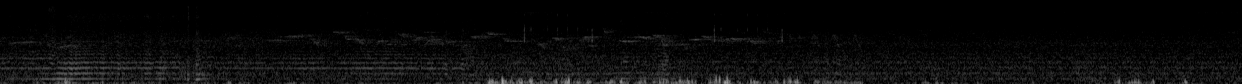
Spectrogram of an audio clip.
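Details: Hoverflies in a buzzing display, recorded while camping wild in the Schwäbische Alb: a steady droning hum with layered harmonic tones, low bumps and thumps midway, and small birds chirping faintly in the background.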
